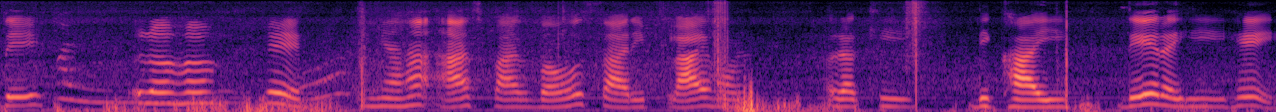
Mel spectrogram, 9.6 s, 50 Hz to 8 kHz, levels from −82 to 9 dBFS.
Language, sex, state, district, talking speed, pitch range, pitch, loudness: Hindi, female, Madhya Pradesh, Dhar, 80 wpm, 195-250 Hz, 205 Hz, -21 LUFS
